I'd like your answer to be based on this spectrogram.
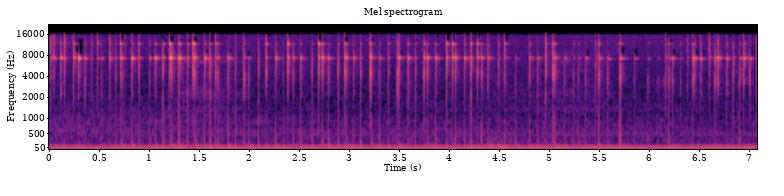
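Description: A partly full clear glass perfume bottle with a pink ribbon decoration is tapped and scratched with long nails. The result is a rapid run of short, bright clicks and taps with faint high glassy ringing that dies away almost at once, over a steady low hum.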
